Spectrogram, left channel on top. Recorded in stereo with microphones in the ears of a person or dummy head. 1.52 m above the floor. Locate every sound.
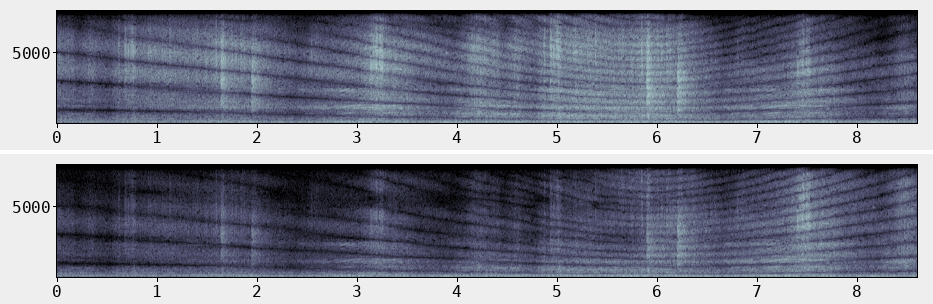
0.0 s a lawn mower: 50° left (ahead or behind); by 8.6 s 20° right (ahead or behind)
